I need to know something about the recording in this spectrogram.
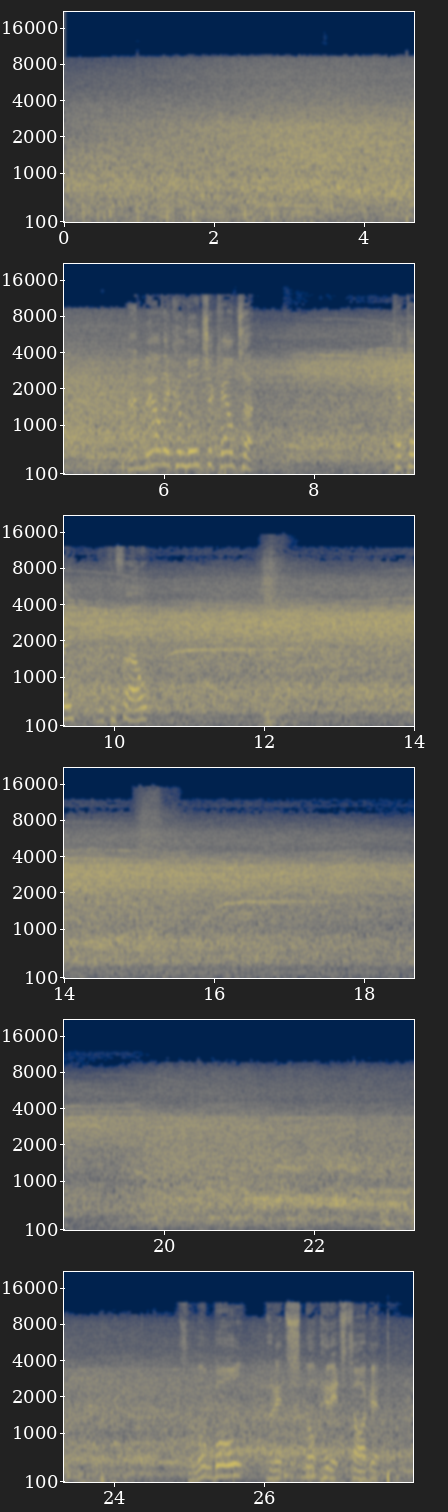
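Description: A large crowd roars steadily, as if in a stadium.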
